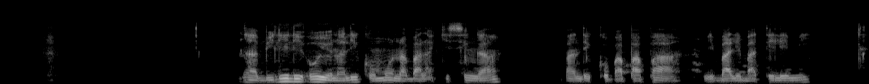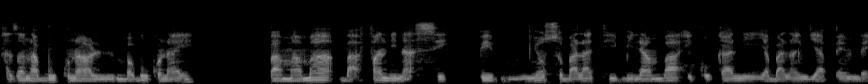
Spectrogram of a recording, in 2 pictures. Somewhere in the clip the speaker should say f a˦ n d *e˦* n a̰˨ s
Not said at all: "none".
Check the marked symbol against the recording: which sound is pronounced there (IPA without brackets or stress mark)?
i˦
